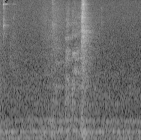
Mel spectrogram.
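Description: A person drops back onto a mattress with a soft thump.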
